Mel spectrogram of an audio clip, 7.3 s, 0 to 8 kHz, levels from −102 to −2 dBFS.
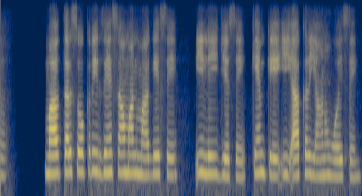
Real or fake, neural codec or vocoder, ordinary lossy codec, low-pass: fake; codec, 16 kHz, about 1 kbps, DyCAST, with the encoder's durations; Opus, 32 kbps; 7.2 kHz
